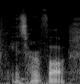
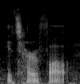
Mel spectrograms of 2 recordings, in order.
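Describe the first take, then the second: No difference in how they are said.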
